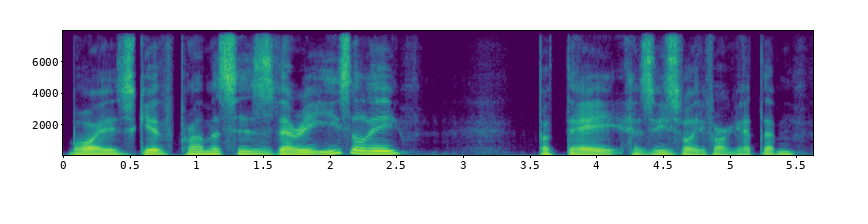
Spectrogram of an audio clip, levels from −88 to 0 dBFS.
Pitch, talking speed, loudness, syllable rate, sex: 130 Hz, 115 wpm, -16 LUFS, 4.4 syllables/s, male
